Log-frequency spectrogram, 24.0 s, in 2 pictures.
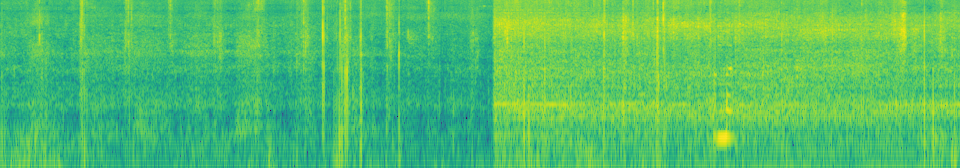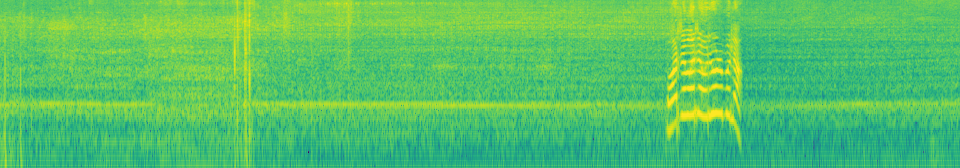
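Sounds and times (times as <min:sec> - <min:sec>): small car engine running: 0:06.2 - 0:24.0.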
